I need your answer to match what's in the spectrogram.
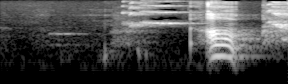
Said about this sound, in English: the birds are saying that they're quite concerned for your well-being.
